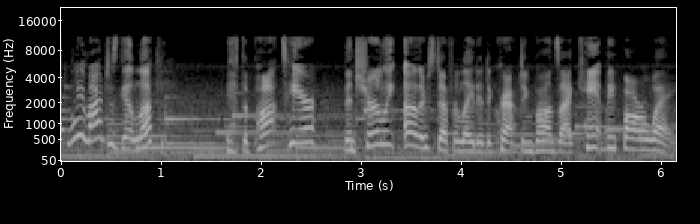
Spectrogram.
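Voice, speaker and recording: An actress playing a curious young companion character in a video game. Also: female voice, sits high, expressive, fairly quick, pushed and bright. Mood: hopeful. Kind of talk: animated video game dialogue. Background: game music.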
